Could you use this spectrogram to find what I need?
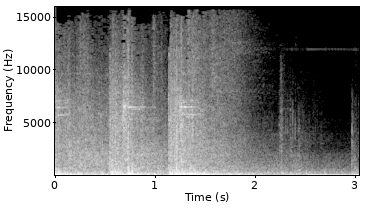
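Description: A heavy gun fires loud blasts with an explosion.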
